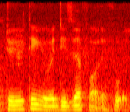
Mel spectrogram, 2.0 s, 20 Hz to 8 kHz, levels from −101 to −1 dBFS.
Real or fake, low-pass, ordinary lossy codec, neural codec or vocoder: real; 7.2 kHz; AAC, 48 kbps; none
